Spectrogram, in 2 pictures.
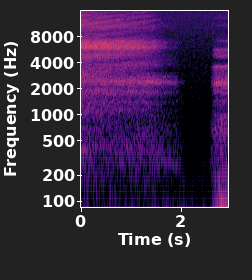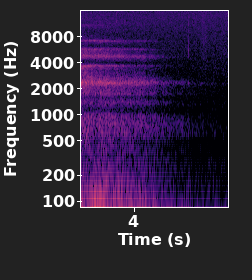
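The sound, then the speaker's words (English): A deep breath is drawn in as a soft, airy hiss for about two seconds. After a brief pause comes a longer, fuller exhale with a breathy rush, quiet and close. “Let's begin by taking a deep breath in and a deep breath out.”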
